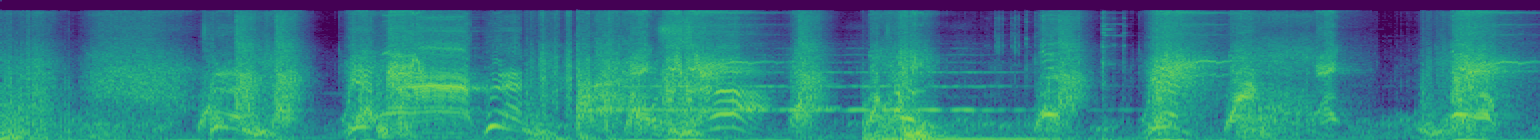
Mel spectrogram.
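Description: Blows land with sharp, punchy thuds.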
